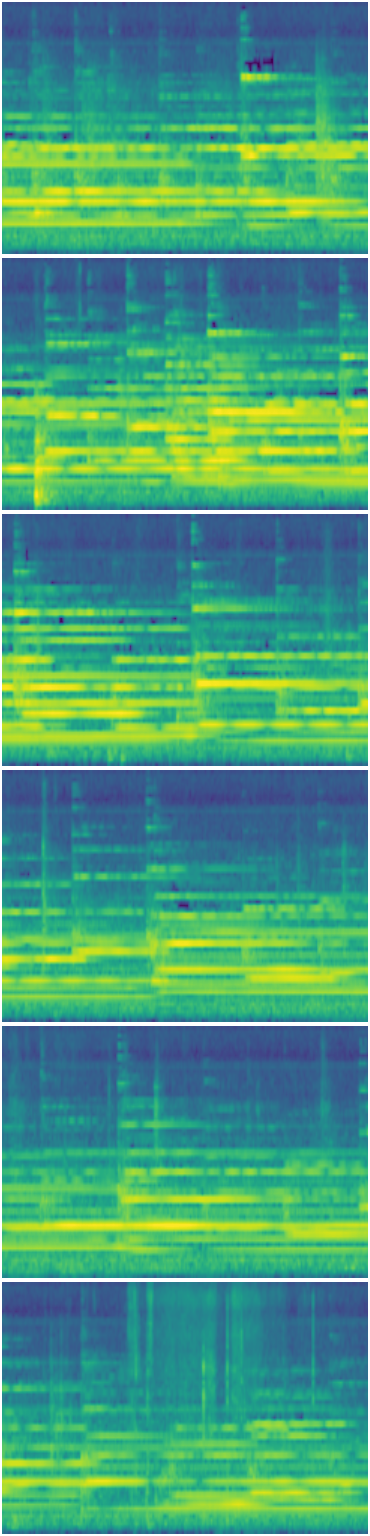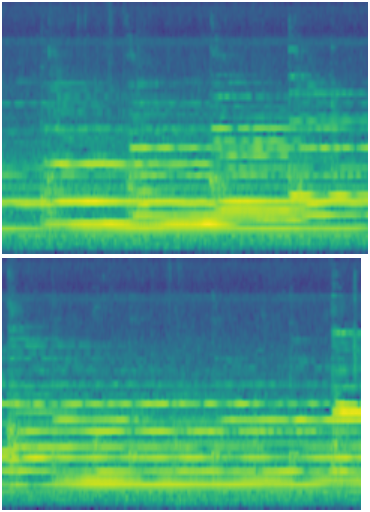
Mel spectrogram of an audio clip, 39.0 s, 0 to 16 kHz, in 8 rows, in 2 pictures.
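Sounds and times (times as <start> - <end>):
handbells ringing chord: 0.0 - 38.9.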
